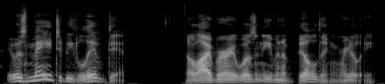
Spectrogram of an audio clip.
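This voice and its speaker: A man narrating a fan fiction story in an expressive, animated reading. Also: on the low side, brisk, no room sound, clean studio sound. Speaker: audiobook reader.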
